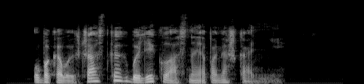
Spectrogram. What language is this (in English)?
Belarusian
